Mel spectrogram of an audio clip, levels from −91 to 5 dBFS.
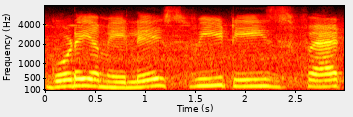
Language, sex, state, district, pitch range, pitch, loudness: Kannada, female, Karnataka, Bangalore, 210-235 Hz, 225 Hz, -16 LUFS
